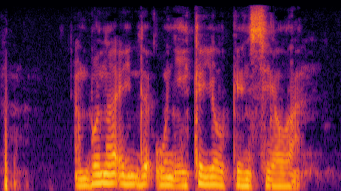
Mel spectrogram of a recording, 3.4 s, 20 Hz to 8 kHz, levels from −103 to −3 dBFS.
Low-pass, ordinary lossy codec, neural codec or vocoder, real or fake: 7.2 kHz; MP3, 64 kbps; vocoder, 22.05 kHz, 80 mel bands, WaveNeXt; fake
